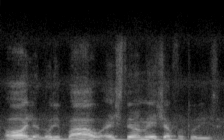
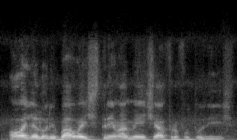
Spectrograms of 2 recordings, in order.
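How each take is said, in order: Both takes have the same delivery.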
